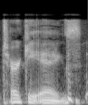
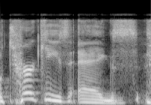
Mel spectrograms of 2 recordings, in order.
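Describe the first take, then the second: First: Said in the usual way. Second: TURKEY'S drawn out slowly, raised; stress on TURKEY'S. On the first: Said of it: "Not to be confused with". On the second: Shown as a demonstration. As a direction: stretch the possessive TURKEY'S to mark the country. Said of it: "Not to be confused with turkey eggs".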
